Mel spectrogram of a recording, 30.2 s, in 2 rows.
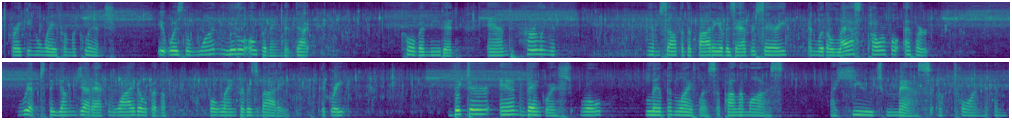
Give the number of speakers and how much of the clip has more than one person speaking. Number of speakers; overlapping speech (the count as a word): one, no overlap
